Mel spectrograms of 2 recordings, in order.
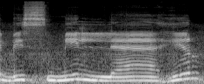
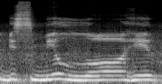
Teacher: جب اللہ کے نام سے پہلے زیر آئے گی تو اللہ کا نام باریک پڑھا جائے گا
